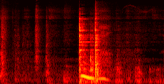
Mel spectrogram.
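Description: Pots and pans clatter during home cooking in an Ilocano drama: one sharp metallic clang and rattle rings out loudly for a moment amid quiet, with faint soft knocks before and after.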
